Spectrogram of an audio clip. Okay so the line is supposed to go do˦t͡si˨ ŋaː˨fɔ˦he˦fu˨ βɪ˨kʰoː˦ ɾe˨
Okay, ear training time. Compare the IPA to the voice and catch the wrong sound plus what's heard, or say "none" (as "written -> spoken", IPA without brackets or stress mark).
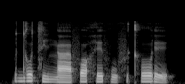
β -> f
